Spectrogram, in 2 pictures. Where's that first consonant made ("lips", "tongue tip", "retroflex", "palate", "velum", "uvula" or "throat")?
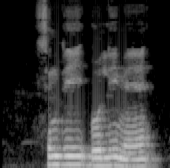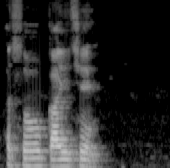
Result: tongue tip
